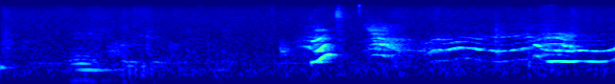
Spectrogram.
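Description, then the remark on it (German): A cat retches and heaves, letting out strained, wavering cries that rise and fall over several seconds, fairly quiet, after a brief low murmur at the start. “Ich glaube, die übergibt sich gerade.”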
